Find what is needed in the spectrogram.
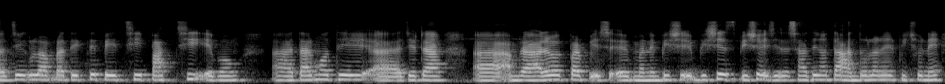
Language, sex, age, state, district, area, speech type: Bengali, female, 18-30, West Bengal, Malda, rural, spontaneous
